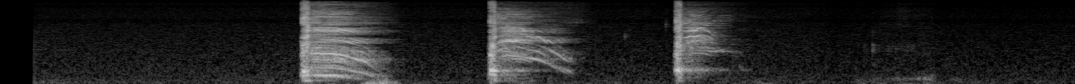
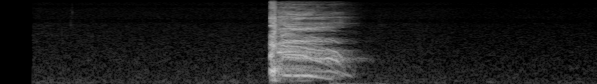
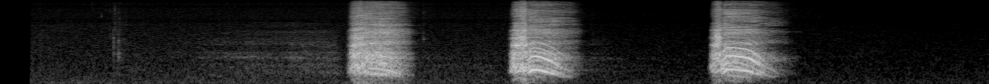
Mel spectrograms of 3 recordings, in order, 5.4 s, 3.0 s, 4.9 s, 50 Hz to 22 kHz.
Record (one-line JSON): {"three_cough_length": "5.4 s", "three_cough_amplitude": 32768, "three_cough_signal_mean_std_ratio": 0.31, "cough_length": "3.0 s", "cough_amplitude": 30356, "cough_signal_mean_std_ratio": 0.27, "exhalation_length": "4.9 s", "exhalation_amplitude": 31949, "exhalation_signal_mean_std_ratio": 0.33, "survey_phase": "beta (2021-08-13 to 2022-03-07)", "age": "45-64", "gender": "Male", "wearing_mask": "No", "symptom_none": true, "smoker_status": "Never smoked", "respiratory_condition_asthma": false, "respiratory_condition_other": false, "recruitment_source": "REACT", "submission_delay": "0 days", "covid_test_result": "Negative", "covid_test_method": "RT-qPCR", "influenza_a_test_result": "Unknown/Void", "influenza_b_test_result": "Unknown/Void"}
